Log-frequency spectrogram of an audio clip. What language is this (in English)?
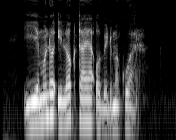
Luo (Kenya and Tanzania)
